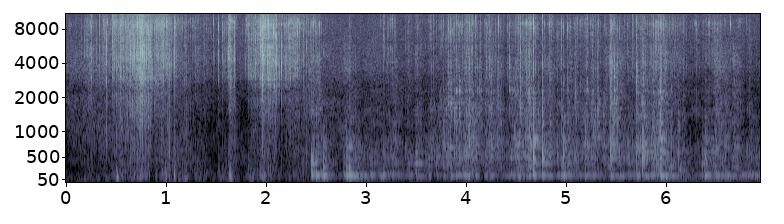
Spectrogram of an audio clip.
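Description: Fingertips press, squeeze and rub a hand-sized clump of small green soft-plastic Bunchems burr ball toys stuck together on a wooden table. The spiky bristles give off dense, bright crinkling and crackling in uneven bursts, with soft rustling between squeezes.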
